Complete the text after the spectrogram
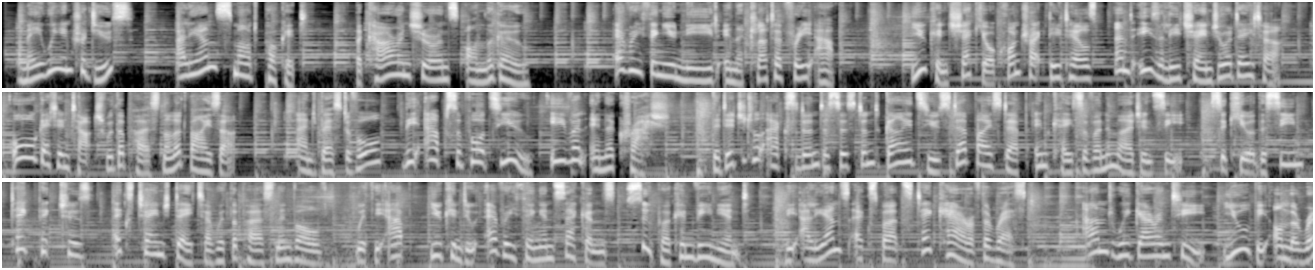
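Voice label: English, advert; Allianz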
